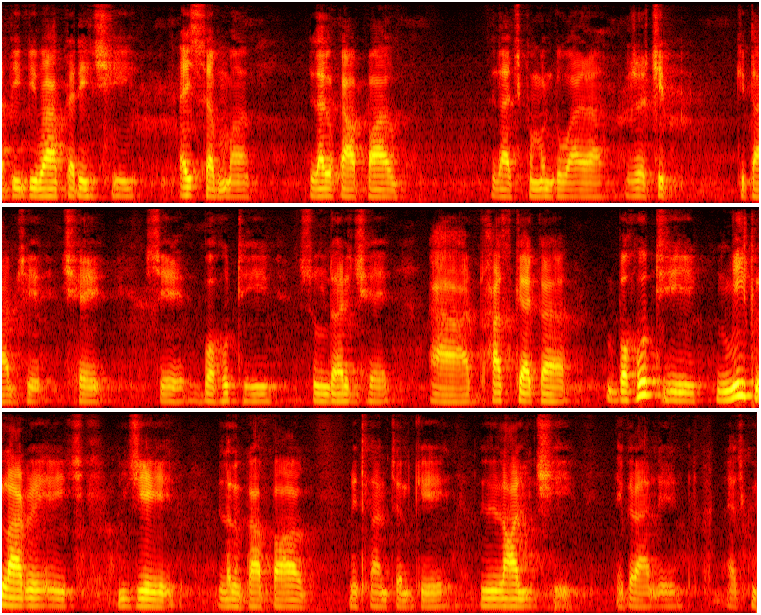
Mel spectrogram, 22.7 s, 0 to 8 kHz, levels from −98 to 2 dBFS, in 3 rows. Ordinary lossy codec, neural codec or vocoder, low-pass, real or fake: none; codec, 16 kHz, 2 kbps, FunCodec, trained on LibriTTS, 25 frames a second; none; fake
